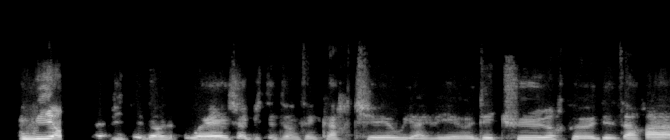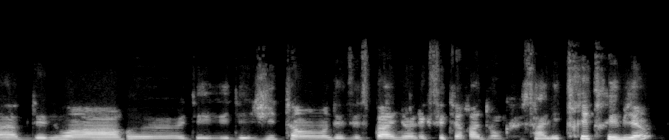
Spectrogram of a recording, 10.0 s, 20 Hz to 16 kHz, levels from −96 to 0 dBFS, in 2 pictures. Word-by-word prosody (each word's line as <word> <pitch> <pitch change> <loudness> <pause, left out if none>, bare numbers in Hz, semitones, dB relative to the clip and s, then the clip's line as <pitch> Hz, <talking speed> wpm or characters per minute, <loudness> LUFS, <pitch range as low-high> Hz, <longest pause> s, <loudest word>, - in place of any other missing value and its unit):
Oui, 220 +5 +8
en - - +5 0.3
j'habitais 435 -5 -6
dans 180 - +3
le 170 - -6
ouais, 165 +2 +5
j'habitais 155 0 -8
dans 155 0 -8
un 155 - -7
quartier 175 +3 -3
où 170 - -2
il 150 - -5
y - - -2
avait, 145 +2 -5
heu, - - -3
des 155 +2 -2
turcs, 180 -1 -2
heu, 145 -1 -1
des 145 0 -4
arabes, 170 0 +1
des 160 +1 -1
noirs, 175 0 +2
heu, 145 -1 -3
des 145 -1 -7
des 150 +2 -3
gitans, 175 +2 -2
des 150 -1 -6
espagnols, 165 0 +2
et 145 - -3
cetera. 165 +2 -1
Donc, 135 -4 -11
ça 130 - -4
allait 130 +1 0
très, 235 - +2
très 200 -4 +3
bien. 175 +2 +5
165 Hz, 215 wpm, -23 LUFS, 150-175 Hz, 0.3 s, Oui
